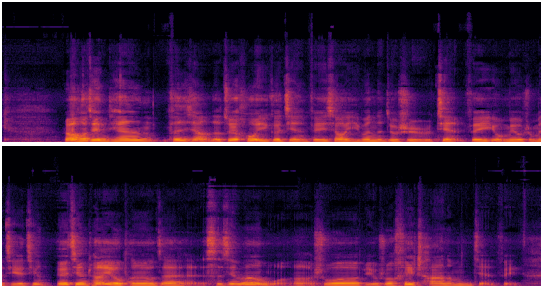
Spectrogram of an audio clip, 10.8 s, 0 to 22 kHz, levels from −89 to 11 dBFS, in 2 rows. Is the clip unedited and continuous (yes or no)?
no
